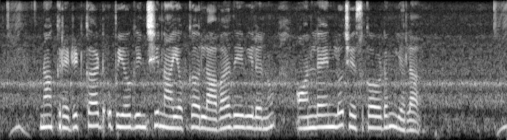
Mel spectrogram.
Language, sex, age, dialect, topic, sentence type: Telugu, female, 18-24, Utterandhra, banking, question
